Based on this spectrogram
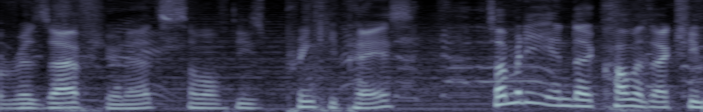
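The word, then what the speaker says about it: principes: Some of these Prinkypace, somebody in the comments actually mentioned that my pronunciation of prinkypes was originally actually correct because in classic Latin,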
